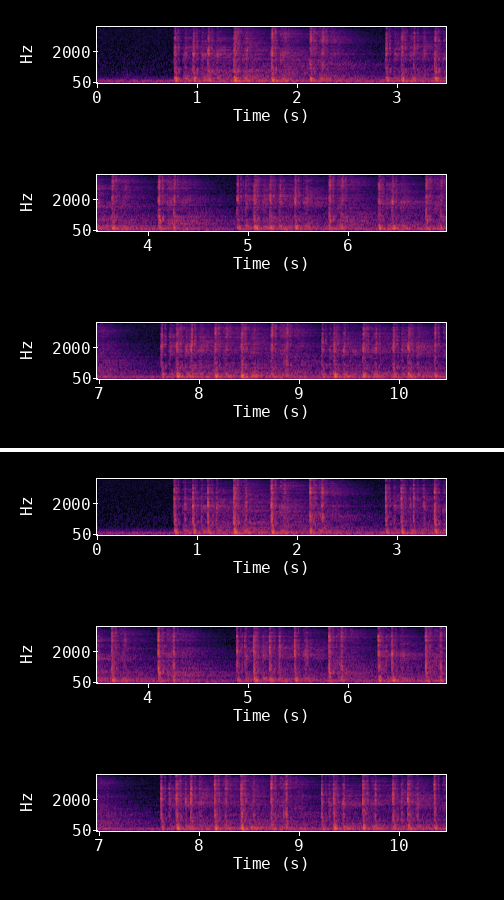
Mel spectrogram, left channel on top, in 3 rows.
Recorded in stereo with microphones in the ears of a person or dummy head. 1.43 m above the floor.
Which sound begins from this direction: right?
Typing on a keyboard, at 0.8 s.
